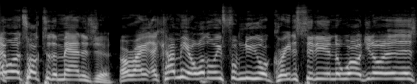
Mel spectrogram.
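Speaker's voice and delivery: high, shouting entitled New Yorker; mock tirade. Entitled New Yorker demanding the manager, a rising mock yell.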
